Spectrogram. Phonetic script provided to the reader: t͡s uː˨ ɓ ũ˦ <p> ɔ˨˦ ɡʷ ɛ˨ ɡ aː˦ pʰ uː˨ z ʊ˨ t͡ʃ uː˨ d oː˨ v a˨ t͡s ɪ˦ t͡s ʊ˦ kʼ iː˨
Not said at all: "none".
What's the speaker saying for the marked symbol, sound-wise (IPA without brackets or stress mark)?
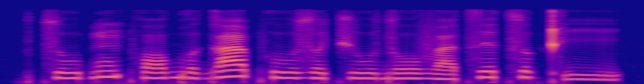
pʰ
